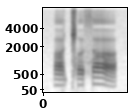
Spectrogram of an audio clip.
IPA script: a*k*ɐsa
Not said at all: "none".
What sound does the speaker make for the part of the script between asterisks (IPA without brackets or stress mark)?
ǁ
